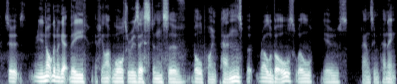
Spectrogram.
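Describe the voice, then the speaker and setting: Deep-voiced man reviewing pens. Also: dark tone, no echo. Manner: chatty, unhurried, with fillers and repeats. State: slightly hoarse. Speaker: fountain pen reviewer. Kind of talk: relaxed product review. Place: indoors at a desk. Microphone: overhead camera on the hands, speaker not in frame.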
